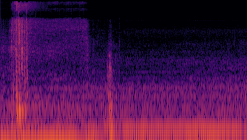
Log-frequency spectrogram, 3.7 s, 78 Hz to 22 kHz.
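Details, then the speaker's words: 2018 Nissan Altima SR after replacing the passenger-side engine mount, idling in reverse: steady low idle with no rattle or buzz from under the glovebox area; normal idle. "Can see she sounds good now. No more rer sound. Take a listen. And we go to reverse."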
